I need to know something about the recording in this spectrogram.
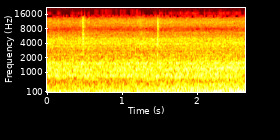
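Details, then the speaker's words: Warm Ford truck idling: a steady, even low rumble with no ticking and oil pressure showing. A normal idle, though oil pressure was lost again later while driving. "I mean, it sounds good. Sounds a lot better. I don't hear it ticking."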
